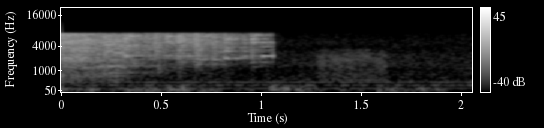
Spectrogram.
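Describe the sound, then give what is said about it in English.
Glass shattering as a door is kicked in. A loud, bright crash fills the first second, then fades into fainter settling rattles and a low rumble, with no voices. “he just kicked my door in. Oh no. Oh no, glass everywhere.”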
